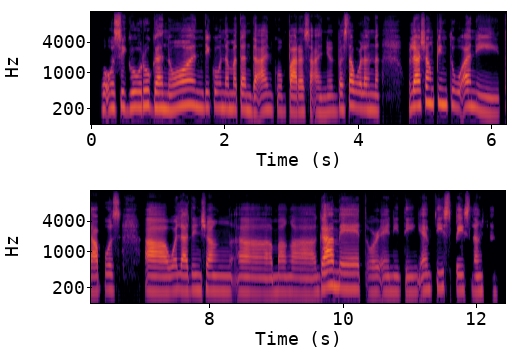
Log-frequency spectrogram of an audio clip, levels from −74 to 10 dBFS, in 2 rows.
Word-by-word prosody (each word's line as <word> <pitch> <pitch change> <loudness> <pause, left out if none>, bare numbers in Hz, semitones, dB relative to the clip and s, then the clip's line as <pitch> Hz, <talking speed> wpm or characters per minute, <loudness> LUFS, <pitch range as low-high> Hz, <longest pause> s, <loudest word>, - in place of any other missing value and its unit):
Oo, 200 +1 0
siguro 215 +2 +1
gano'n. 210 +3 +1
'Di 210 0 -3
ko 215 - -8
na 200 - -3
matandaan 195 -2 0
kung 180 -1 -13
para 175 -1 +4
saan 175 -1 -1
'yon 175 +1 -8
basta 200 +5 +2
walang 200 -2 -2
na 185 - -3 0.5
wala 225 +2 +8
siyang 255 +1 +3
pintuan 230 -3 0
eh, 170 -5 -4
tapos 175 +2 0 0.3
ah 170 -1 +5
wala 175 0 0
din 180 0 -5
siyang 175 -1 -1
ah 160 -2 -3
mga 160 -1 -5
gamit 195 -2 +4
or 165 0 -7
anything, 165 0 -9
empty 185 +3 -3
space 180 -3 +3
lang 170 +1 -5
siya. 165 0 -19
180 Hz, 155 wpm, -23 LUFS, 170-205 Hz, 0.5 s, wala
